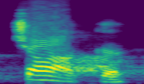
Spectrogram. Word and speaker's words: chalk: a l next one chalk CH a LK CH L is the silent letter likewise the 10th one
